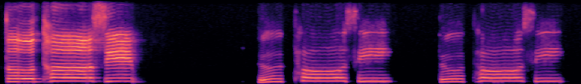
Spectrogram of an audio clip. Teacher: So it's going directly from a lower swara to an upper swara.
